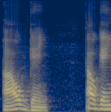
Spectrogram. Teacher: como a sílaba tônica é a última, você já vai se lembrar de que, de fato, ela é oxítona, pois é uma palavra oxítona terminada em "em".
